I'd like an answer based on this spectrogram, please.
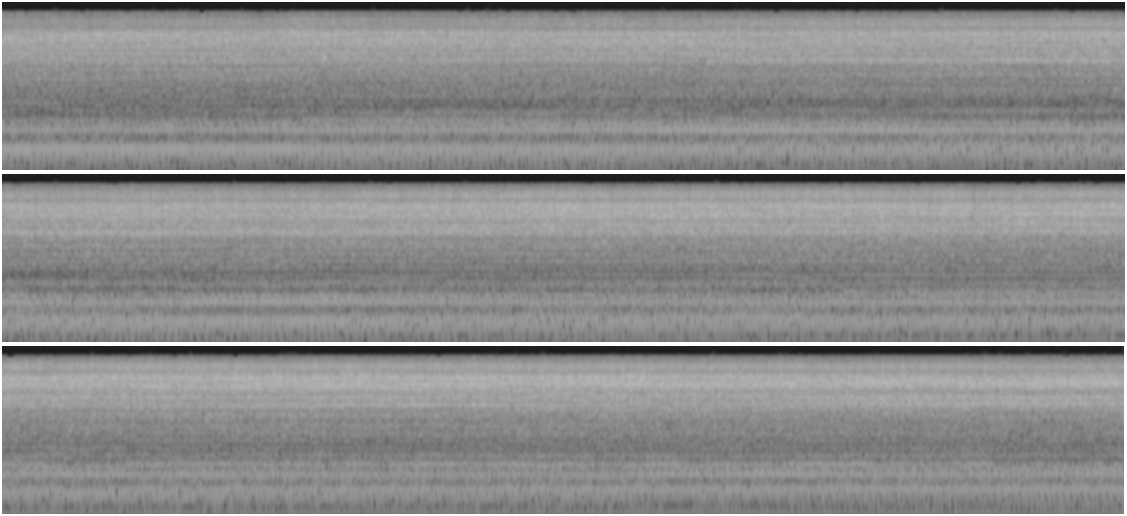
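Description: An engine running steadily at an even speed, its pitch rising slightly about halfway through.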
